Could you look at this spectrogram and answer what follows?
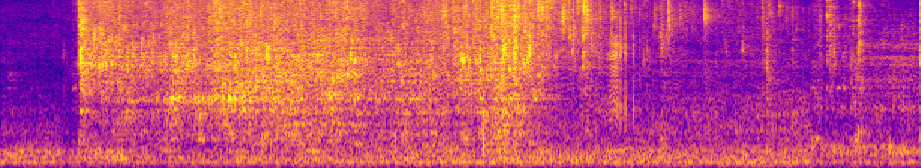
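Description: Water runs steadily from a kitchen tap as food is rinsed for Puerto Rican pasteles, a loud, continuous splashing flow that starts abruptly and then slowly eases toward a trickle.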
